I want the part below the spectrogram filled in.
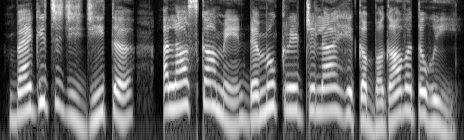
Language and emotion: Sindhi, neutral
